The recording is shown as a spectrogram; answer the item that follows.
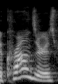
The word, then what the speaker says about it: Kronzer: The Kronzers were originally the Grunzers from Germany, but someone at Ellis Island couldn't spell that, so here we are. Nicole Kronzer rhymes with bronzer.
